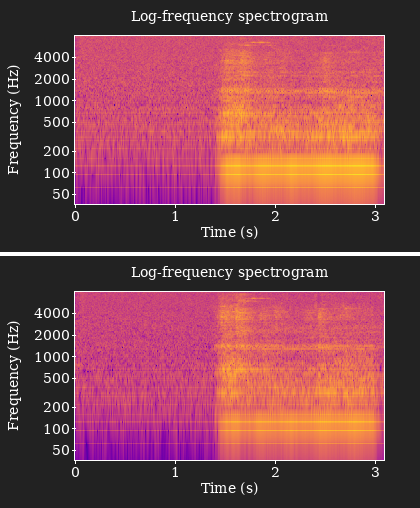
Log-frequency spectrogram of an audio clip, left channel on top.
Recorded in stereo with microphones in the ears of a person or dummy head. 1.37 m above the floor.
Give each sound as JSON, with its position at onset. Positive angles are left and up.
{"t": 1.4, "sound": "a squeak", "side_deg": -70, "distance_m": 6.0}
